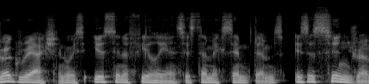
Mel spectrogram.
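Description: At 0.56 to 0.60 s, just before "with eosinophilia and systemic", and again at 2.45 to 2.49 s, right after it, short concealed packet loss leaves brief smeared wobbles where late audio was patched by extending the preceding sound, not the silent gaps or hard clicks of a plain dropout.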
